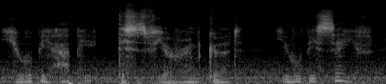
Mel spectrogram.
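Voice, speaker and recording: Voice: mid-range voice, moderate pace, natural voice. A performer with a British accent voicing a possessive, lovesick sentient AI in a binaural ASMR roleplay, with stilted formal phrasing that often slips into whispers. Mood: menacing, soothing. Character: possessive lovesick yandere spaceship AI, newly sentient. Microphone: close binaural microphone.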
